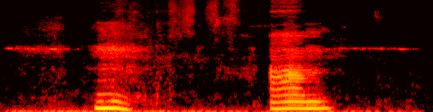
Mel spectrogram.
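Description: A young woman speaks briefly over an online call.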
